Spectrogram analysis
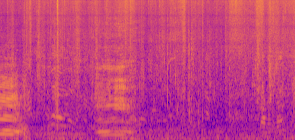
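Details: Cholistani bull during Bakra Eid giving short, low moos: a brief one at the start and another about two seconds later, with background voices and general outdoor noise.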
